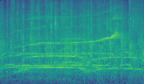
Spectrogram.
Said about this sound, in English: Okay. If you guys think I'm right, clap.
